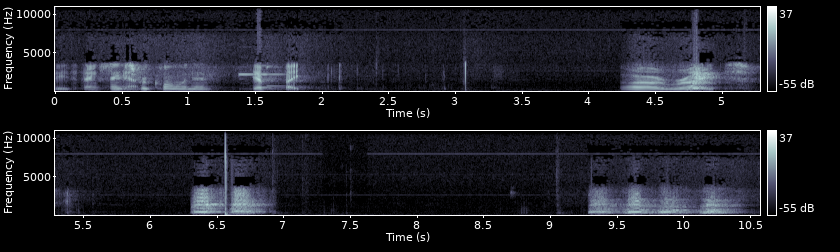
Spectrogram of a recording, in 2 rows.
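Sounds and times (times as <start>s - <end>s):
speech: 0.2s - 2.0s, 4.6s - 5.0s
dog barking at home: 6.3s - 7.0s, 9.3s - 10.5s.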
